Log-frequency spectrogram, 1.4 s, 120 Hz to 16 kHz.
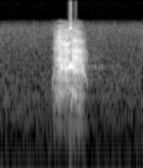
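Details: Juvenile Eurasian eagle-owl in the Eifel, recorded 1 August 2020, giving a single harsh, hissing begging call lasting under half a second, broad and noisy, in otherwise quiet surroundings.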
